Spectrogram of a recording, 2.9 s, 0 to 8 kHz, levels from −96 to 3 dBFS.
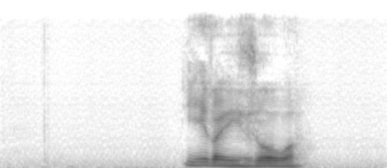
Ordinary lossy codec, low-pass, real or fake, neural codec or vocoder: none; 7.2 kHz; fake; codec, 16 kHz, 1 kbps, FunCodec, trained on LibriTTS, 50 frames a second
